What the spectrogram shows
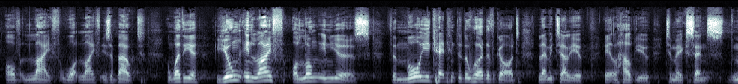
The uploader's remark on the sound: Recorded Live at Life Church Lancashire.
